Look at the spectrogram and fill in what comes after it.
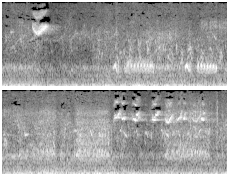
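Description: Wild birds calling: a few short held whistled notes, then a quick run of high chirps about seven seconds in, over a steady outdoor background.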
